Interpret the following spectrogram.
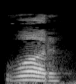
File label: marathi above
